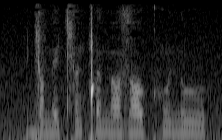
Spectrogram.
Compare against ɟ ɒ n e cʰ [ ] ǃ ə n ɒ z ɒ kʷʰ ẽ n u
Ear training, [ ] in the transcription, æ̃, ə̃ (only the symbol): ə̃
